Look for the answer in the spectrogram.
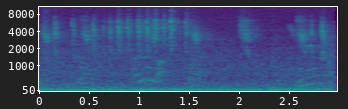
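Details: Chattering Eurasian tree sparrows, 28 April 2022, with a quick string of short chirps in the first half and two separate chirp clusters near the end, against constant low-pitched background noise.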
